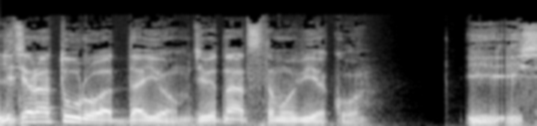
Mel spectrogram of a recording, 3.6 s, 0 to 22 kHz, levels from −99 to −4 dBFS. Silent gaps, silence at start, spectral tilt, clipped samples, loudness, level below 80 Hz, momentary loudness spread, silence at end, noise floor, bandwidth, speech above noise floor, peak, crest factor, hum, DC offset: none; 0 s; -4.5 dB/octave; under 0.1%; -13 LUFS; -34 dBFS; 10 LU; 0 s; -64 dBFS; 12.5 kHz; 51 dB; 0 dBFS; 12 dB; none; 0.3%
